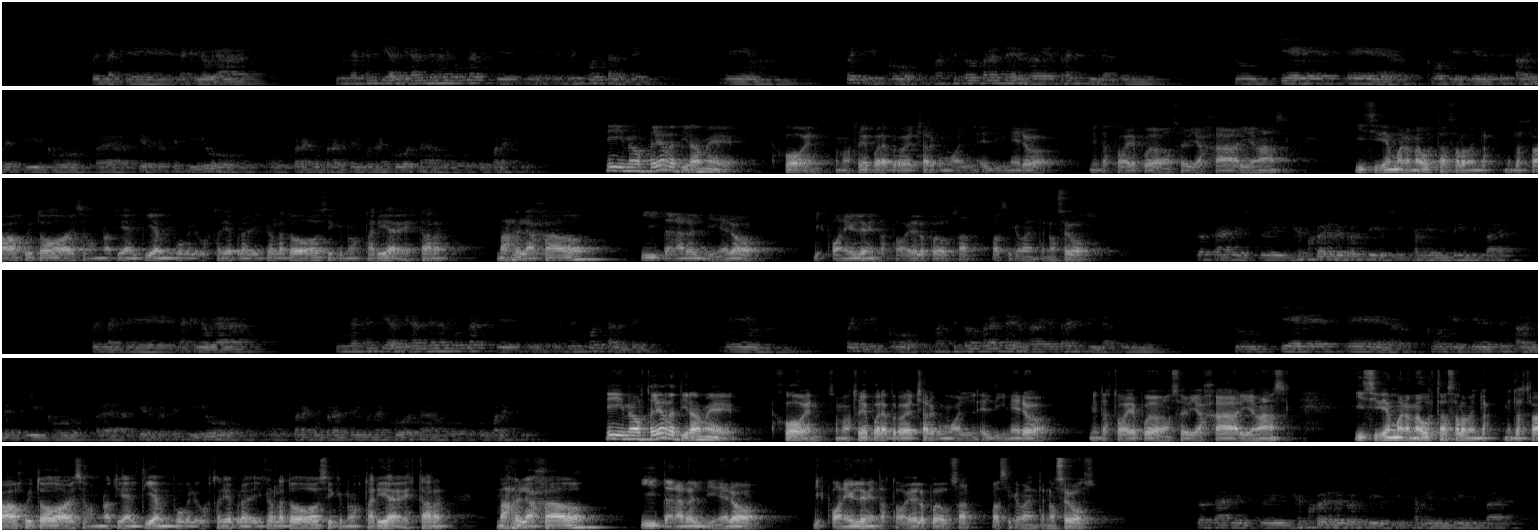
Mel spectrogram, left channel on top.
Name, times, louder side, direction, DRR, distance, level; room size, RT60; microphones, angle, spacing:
voice 1, 0.9-2.5 3.3-6.5 7.2-8.0 8.4-11.5 12.3-20.6 42.7-45.7, equal, 5° left, 1.8 m, -46 dB
voice 2, 21.4-22.7 23.2-25.9 26.2-28.2 28.9-35.2 35.7-36.7 37.1-38.3 38.8-41.6, right 7 dB, 80° right, 0.3 m, -28 dB
15.5 x 5.4 x 2.8 m
head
